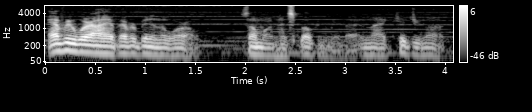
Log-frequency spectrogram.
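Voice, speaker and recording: Brief: deep-voiced man, fast and husky, emphatic interview talk. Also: a little mellow, muffled recording, faint music behind. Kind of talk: documentary interview.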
